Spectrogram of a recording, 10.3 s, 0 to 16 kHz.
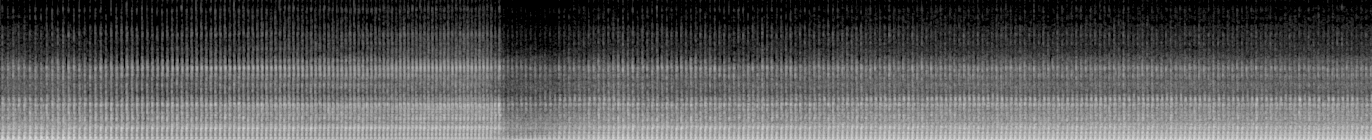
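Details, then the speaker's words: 2008 Kawasaki KLR650 with 3,468 miles, fitted with an aftermarket CZR muffler and pipe via an adaptor, carbs not rejetted: a deep, even single-cylinder thump at idle that dips briefly, then settles back to a steady beat with a throaty exhaust. Normal idle. "At any rate, that's what it sounds like at an idle, and"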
